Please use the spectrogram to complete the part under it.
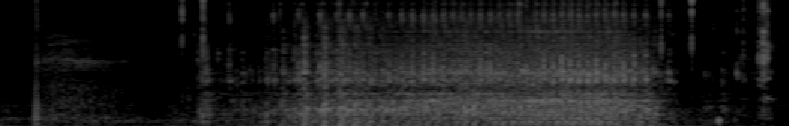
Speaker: So at the point of that flame, and again, like we heard on that plasticky printing, you can just hear the needle pop, pop, popping, powering through that embroidery. But it's okay.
